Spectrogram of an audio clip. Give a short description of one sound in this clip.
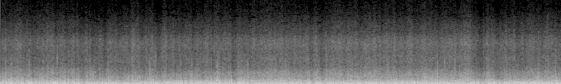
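Wind buffets loudly against a moving car.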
